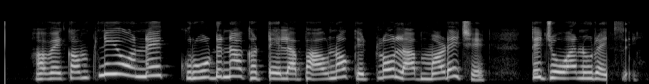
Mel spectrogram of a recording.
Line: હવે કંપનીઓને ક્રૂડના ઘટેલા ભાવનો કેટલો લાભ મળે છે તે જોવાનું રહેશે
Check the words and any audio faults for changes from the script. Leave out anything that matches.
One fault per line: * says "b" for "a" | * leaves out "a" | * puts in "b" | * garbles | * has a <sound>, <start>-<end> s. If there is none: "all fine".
* has a dropout, 6.1-6.1 s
